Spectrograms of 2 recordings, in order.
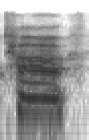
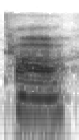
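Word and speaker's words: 他: pronounced exactly the same they're written differently but they're pronounced the same so it's all ta okay and so the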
